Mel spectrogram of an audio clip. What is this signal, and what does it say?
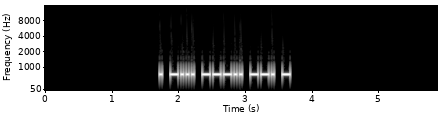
Morse code, heard as a keyed tone, about 30 wpm, 700 Hz. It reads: EB8GT
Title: DXCC-100 Call Signs - 5 Characters - 30wpm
